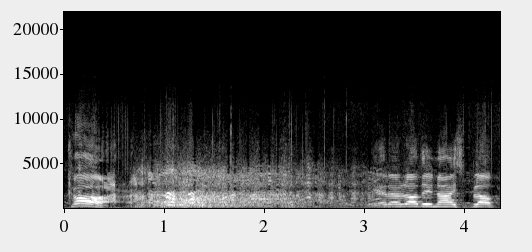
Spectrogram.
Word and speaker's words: Kerr: and Deborah Kerr, pronounced Carr.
